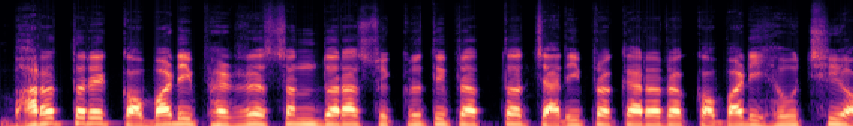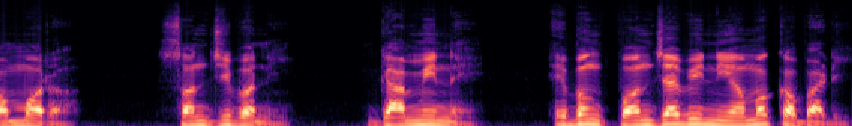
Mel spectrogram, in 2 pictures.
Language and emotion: Odia, neutral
